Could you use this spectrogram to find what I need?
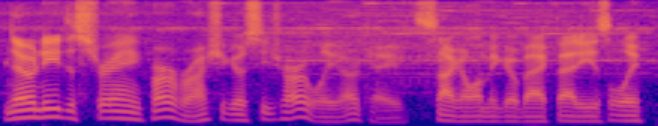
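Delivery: usual speaking voice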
